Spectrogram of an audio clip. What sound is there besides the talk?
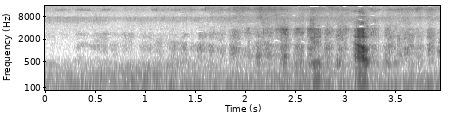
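Belgian Malinois dog panting during tug play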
